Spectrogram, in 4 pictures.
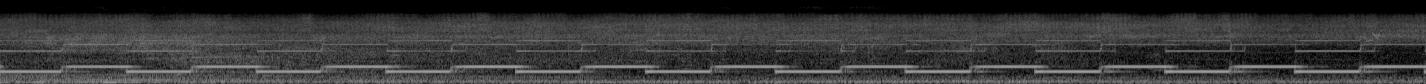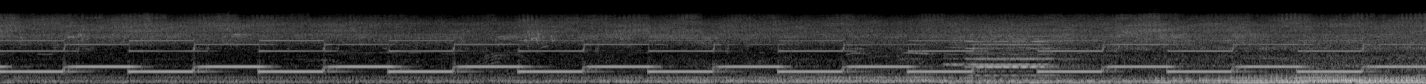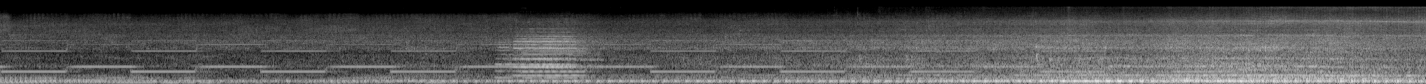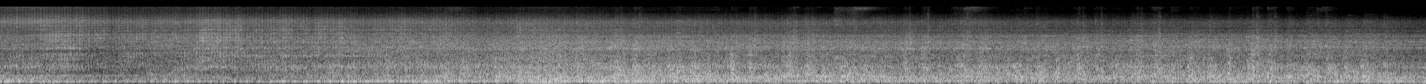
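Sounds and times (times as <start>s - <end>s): level crossing warning chime: 0.0s - 44.0s
diesel locomotive passing: 0.0s - 57.0s
locomotive horn blast: 22.6s - 48.9s
train wheels clattering on rails: 35.9s - 57.0s.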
